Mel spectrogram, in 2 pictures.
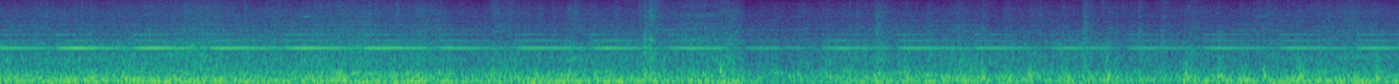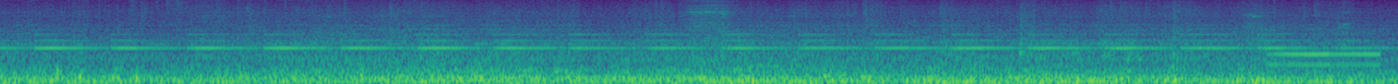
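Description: Loaded grain train of BNSF covered hopper cars rolling past, wheels clattering steadily over the rail joints, with a steady high tone running through it.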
